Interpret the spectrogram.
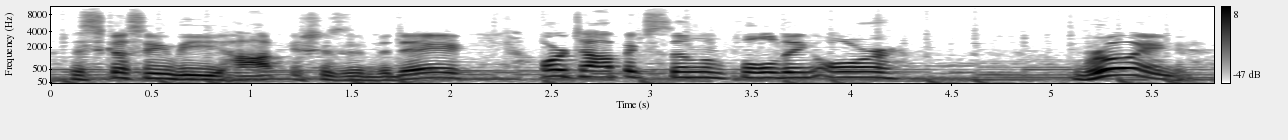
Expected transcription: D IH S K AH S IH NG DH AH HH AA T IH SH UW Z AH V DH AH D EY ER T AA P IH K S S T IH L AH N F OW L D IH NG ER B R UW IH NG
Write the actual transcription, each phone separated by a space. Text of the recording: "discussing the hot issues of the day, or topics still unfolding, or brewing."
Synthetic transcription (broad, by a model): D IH S K AH S IH NG DH AH HH AA T IH SH UW Z AH V DH AH D EY ER T AA P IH K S S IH N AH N F OW L D IH NG ER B R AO IH NG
